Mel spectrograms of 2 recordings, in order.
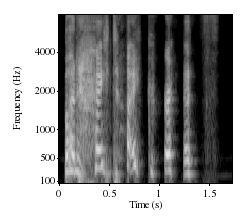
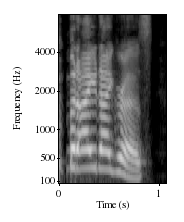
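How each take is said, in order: First: Slow, laughing aside. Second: Higher, wheezing laugh through the words; can barely say it for laughing; laughing harder. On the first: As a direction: chuckle through the words as you move on. Laughing, then moving on. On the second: Laughing, repeating the aside. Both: Real, not acted.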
